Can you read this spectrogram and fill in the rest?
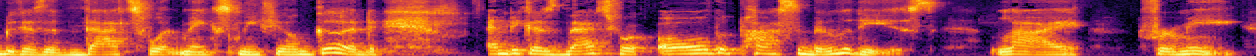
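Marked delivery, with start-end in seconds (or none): none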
